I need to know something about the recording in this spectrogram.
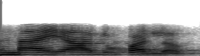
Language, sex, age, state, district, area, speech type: Marathi, female, 30-45, Maharashtra, Nagpur, urban, conversation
